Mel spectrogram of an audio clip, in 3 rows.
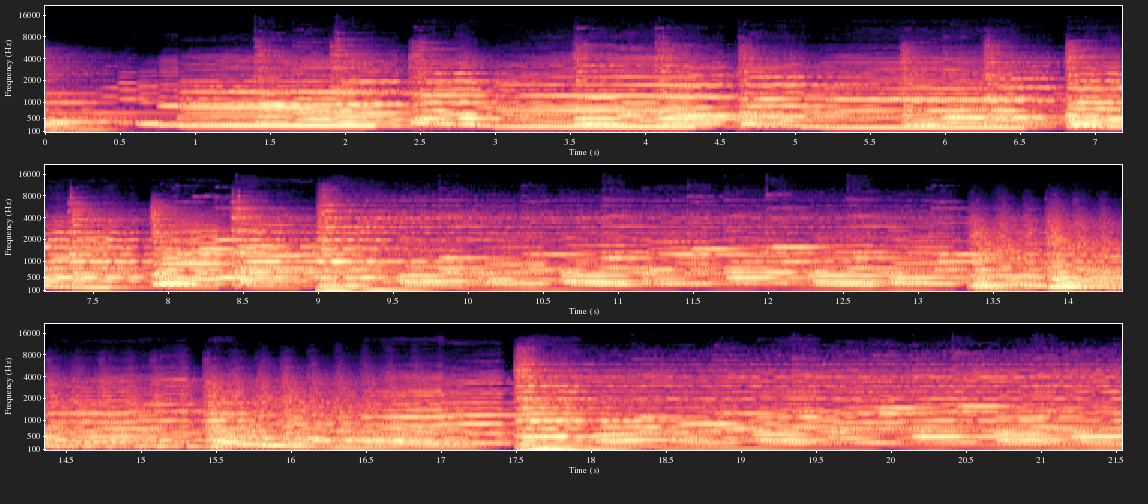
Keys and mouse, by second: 0.5 click, 1.5 Caps_Lock, 2.7 Tab, 2.8 middle click, 3.4 a, 4.2 g, 4.5 y, 6.4 click, 7.3 F6, 8.0 click, 9.6 click, 10.5 Tab, 11.0 middle click, 12.2 middle click, 13.5 click, 16.3 ctrl+z, 16.9 x, 18.1 click, 19.6 click, 20.3 middle click, 20.9 c.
